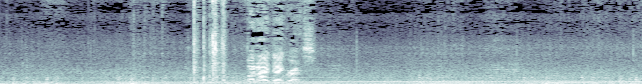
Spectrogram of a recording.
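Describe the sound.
A motorcycle carrying two people on a highway drones steadily in a low, continuous rumble, with a brief harsher roar surging midway. A person speaks a few words over it.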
